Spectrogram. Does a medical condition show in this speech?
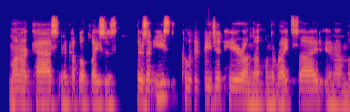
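No.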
